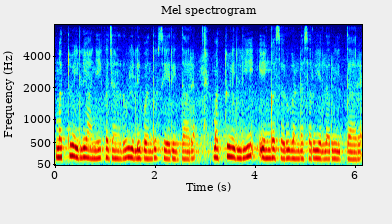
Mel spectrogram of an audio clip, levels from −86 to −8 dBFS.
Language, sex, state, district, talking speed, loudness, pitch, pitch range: Kannada, female, Karnataka, Mysore, 125 wpm, -16 LUFS, 175 Hz, 165-185 Hz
